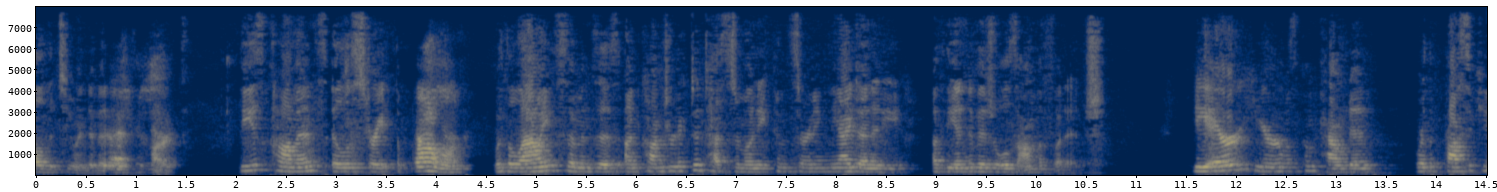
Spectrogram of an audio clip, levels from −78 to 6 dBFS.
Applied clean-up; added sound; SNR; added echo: neural mask model Resemble Enhance denoiser.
